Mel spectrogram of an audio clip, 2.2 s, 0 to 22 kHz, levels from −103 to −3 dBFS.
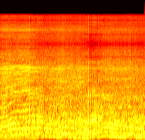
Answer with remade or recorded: remade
